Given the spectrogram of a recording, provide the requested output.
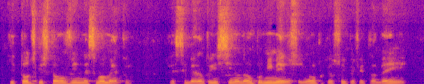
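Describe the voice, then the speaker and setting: A man's fairly low, somewhat breathy voice in a dark, mellow tone, with an Azorean accent and fairly even intonation, on a very clean recording with a silent background. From Azores, Portugal. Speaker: Bible class teacher. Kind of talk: prayer; Bible study lesson. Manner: halting.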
